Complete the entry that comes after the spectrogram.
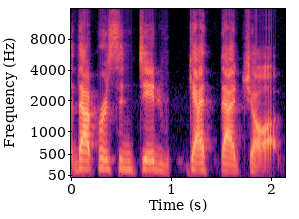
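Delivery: ordinary delivery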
